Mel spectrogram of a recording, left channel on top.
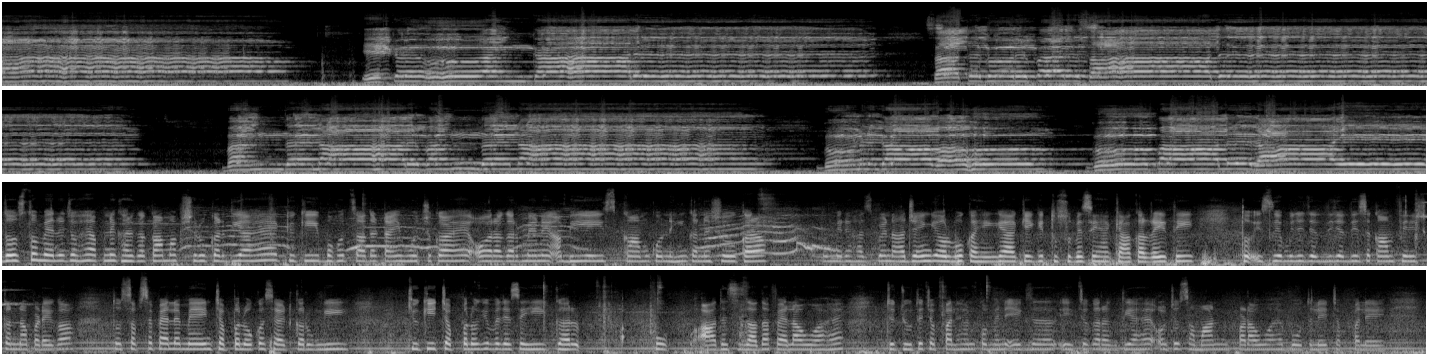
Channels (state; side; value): different; both; correlation 0.00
